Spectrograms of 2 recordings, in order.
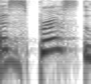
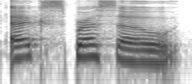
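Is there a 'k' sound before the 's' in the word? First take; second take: no; yes. First: It is said with a plain s sound: es-presso. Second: It is said with an x sound: ex-presso. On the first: The speaker calls it right. "Like it's espresso. Like where's the X?" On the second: The speaker calls it wrong. "the amount of people that say espresso"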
